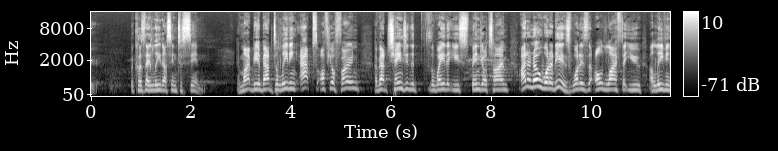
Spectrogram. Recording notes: Originally preached at Merri Creek Anglican Church in August 2023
